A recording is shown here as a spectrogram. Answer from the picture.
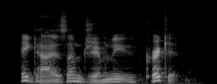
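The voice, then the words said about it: Jiminy Cricket, transatlantic accent. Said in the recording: “the original Jiminy Cricket was like... He just sounded like a stand-up transatlantic accented dude”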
